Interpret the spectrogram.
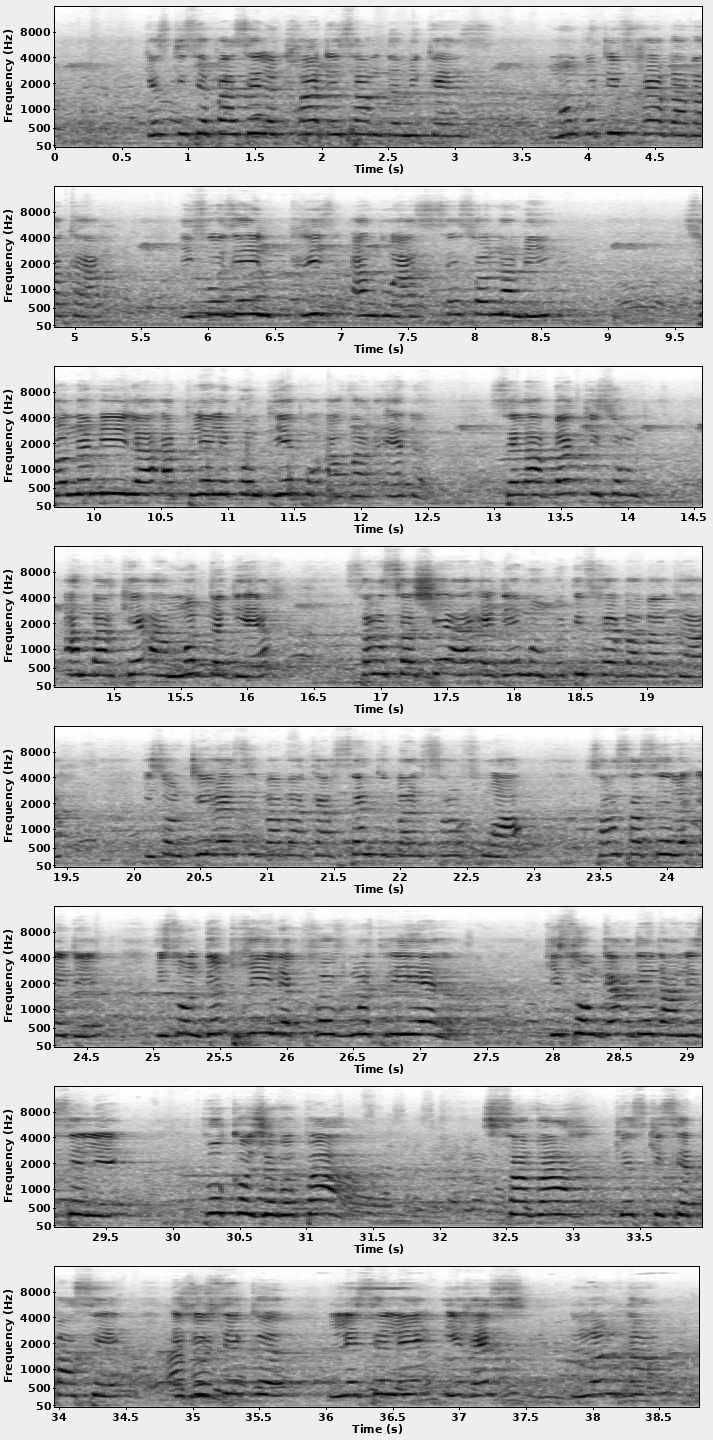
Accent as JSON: {"language": "French", "town": "Rennes", "region": "Brittany", "country": "France", "said": "je viens de Rennes."}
